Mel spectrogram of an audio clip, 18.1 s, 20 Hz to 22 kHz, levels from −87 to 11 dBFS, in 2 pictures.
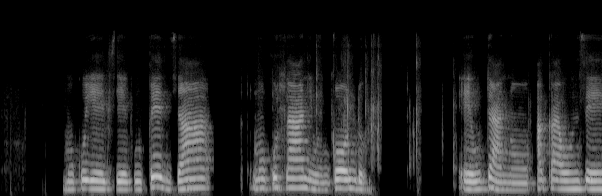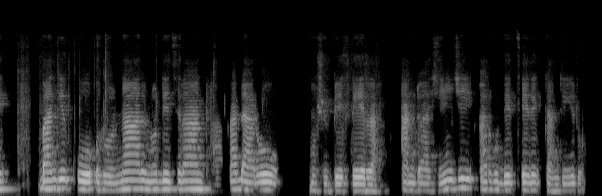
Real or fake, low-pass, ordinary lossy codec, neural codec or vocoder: real; 10.8 kHz; Opus, 24 kbps; none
